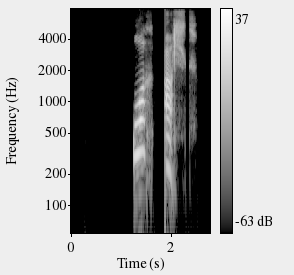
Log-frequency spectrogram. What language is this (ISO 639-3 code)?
isl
